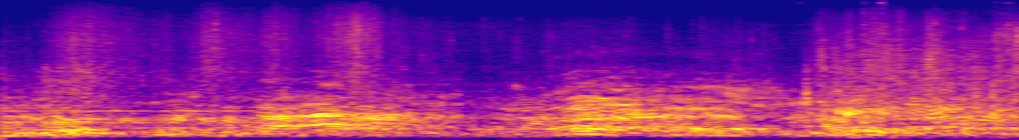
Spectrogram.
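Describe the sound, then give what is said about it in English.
Three male lions scuffle nearby at sunset as the sky darkens, tussling and roaring in a dense, continuous growling struggle, loud throughout with deep rumbling snarls and bursts of harsher roaring, no voices present. “Those are lions tussling.”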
